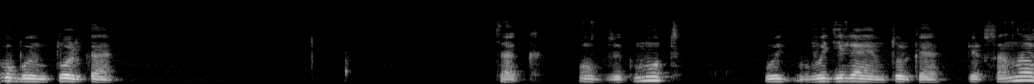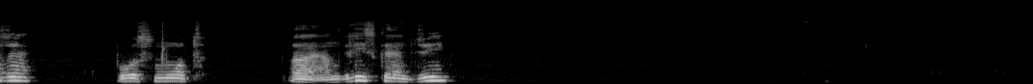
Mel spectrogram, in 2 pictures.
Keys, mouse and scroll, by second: 0.9 scroll up 3, 4.9 click, 7.1 click, 8.3 click, 10.0 click, 13.4 a, 14.3 g, 19.6 click.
